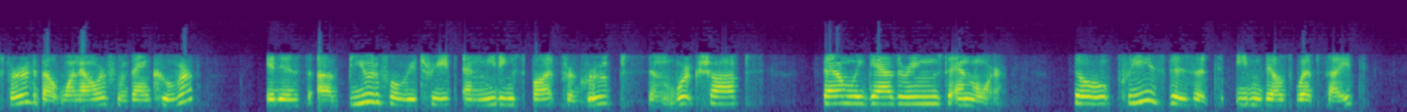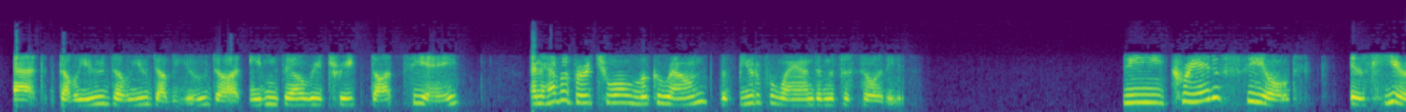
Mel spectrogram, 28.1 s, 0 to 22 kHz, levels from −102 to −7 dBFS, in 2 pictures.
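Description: Brief garbled flutters, at 5.88 to 5.94 s, 24.45 to 24.50 s and 26.87 to 26.93 s, are frames out of order: two neighbouring blocks of about 23 ms each swapped places, with no time lost.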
